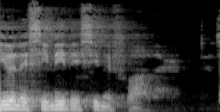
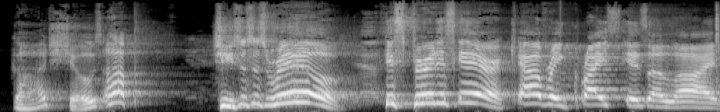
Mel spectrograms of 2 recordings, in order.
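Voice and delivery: louder, higher, slowed preaching proclamation; preaching at full force; 10 semitones higher, 9 dB louder, slower than usual. Acted. Preacher to Calvary congregation, rising preaching climax. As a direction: proclaim it like the peak of the sermon.

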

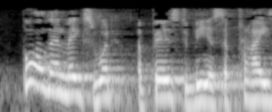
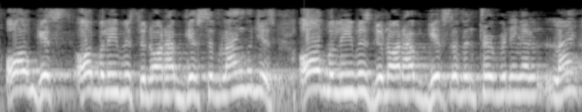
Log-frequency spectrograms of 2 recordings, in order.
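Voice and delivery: higher, measured sermon delivery, each line hammered; preaching; 4 semitones higher than usual. Acted. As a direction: lay down each point from the pulpit. Emphatic paraphrase list, preached.

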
